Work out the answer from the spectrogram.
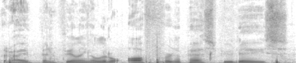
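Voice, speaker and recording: A man quietly rambling through casual gameplay commentary in his apartment at night, a bit wheezy from a cold, soft-spoken and self-deprecating. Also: low voice, steady tone, brisk, noisy background. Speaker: gameplay video maker. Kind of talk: casual let's play commentary.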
